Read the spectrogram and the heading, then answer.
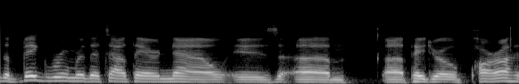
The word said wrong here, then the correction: Porro: or is it Parra or Pora, is it pronounced? You guys know me and my pronunciation, but Porro, isn't it? – Yeah, Porro. Okay, there we go.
